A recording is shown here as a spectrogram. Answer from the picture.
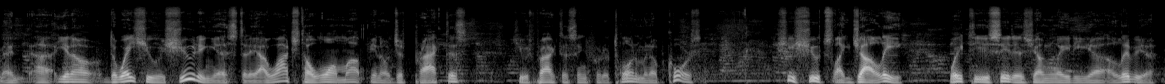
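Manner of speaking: ordinary delivery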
